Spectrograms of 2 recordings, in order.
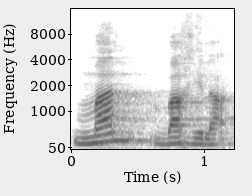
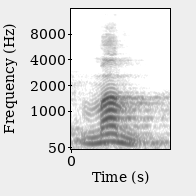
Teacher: نہ نون ساکن کو ہم، نہ نون ساکن کی آواز نکالیں گے اور نہ تنوین کی آواز، بلکہ مم، نون ساکن کو ہم بالکل ہٹا دیں گے، اور کیونکہ ہم نے اس کو میم کے ساتھ بدلنا ہے اور غنہ کے ساتھ پڑھیں گے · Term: اقلاب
